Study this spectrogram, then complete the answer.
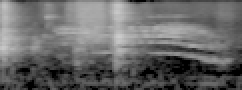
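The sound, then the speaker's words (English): A cat meows once in a drawn-out, wavering cry with a falling pitch, moderately loud, with no voices over it. “Let's get rid of this fucking cat.”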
